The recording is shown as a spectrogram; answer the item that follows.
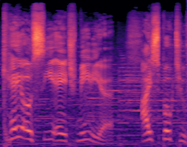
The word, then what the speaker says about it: Koch: I am aware that Koch is German for cook or chef, which is a word, might not be the word that it is an Austrian German company.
